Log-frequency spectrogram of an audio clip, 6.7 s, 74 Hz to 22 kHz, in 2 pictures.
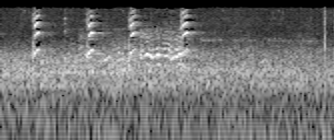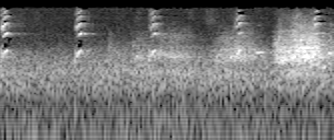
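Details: Sulphur-crested cockatoos, a sociable parrot flying in sizeable groups and screeching at one another, at Bundanoon station, Australia, June 2021: short, harsh, scratchy notes in loose bursts ending with a longer raucous screech, over a steady background hiss.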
